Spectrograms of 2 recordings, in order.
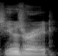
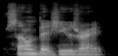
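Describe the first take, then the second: First: Said in the usual way. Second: Soft, low, grudging mutter; muttered aside. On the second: Acted. Admitting the conspiracy was right, muttered softly. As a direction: mutter it under your breath.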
